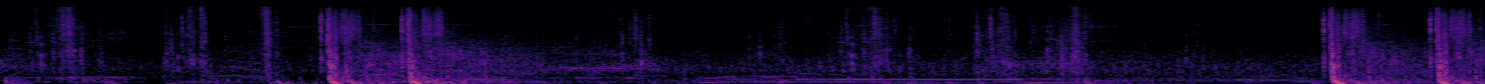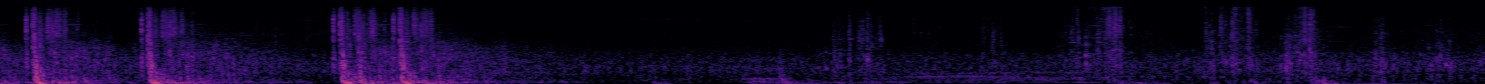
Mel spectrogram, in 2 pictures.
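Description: Video game gunfire in Avatar: Frontiers of Pandora, with repeated sharp shots in quick clusters, some rapid bursts, over a background of footsteps and ambient rustle.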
